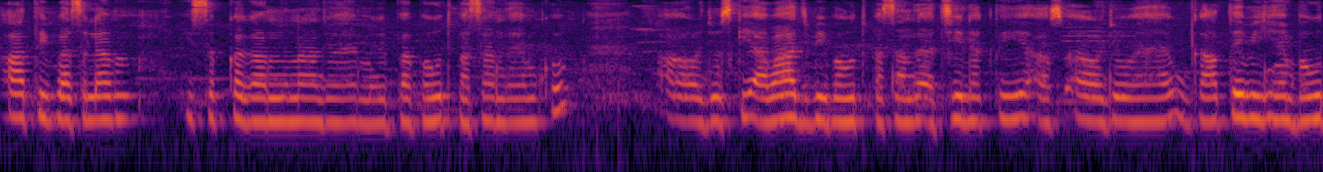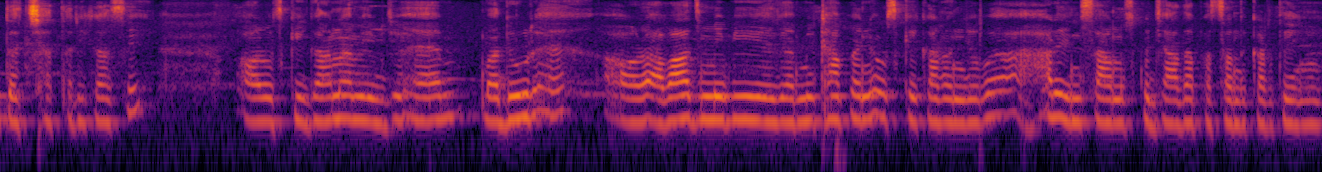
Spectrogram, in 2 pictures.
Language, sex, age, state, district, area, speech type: Urdu, female, 60+, Bihar, Khagaria, rural, spontaneous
